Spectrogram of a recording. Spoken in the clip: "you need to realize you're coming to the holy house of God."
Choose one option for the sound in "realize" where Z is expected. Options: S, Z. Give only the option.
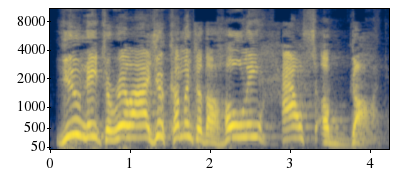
Z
